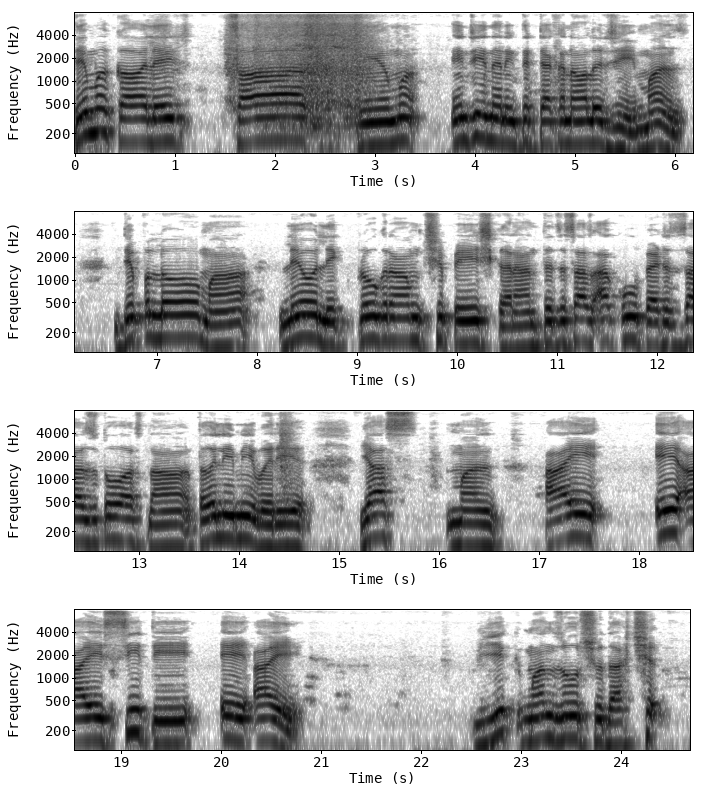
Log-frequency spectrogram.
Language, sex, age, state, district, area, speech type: Kashmiri, male, 30-45, Jammu and Kashmir, Bandipora, rural, read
